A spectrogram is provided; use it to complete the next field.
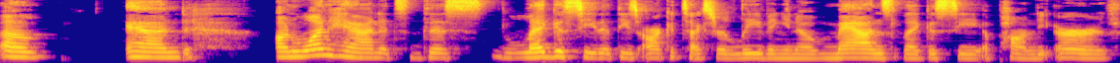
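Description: A woman with an ordinary speaking voice talks at a fairly slow pace in a fairly low pitch with fairly even intonation, on a very clean recording with a silent background. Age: 50s. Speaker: English teacher and photographer. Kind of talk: casual chat.

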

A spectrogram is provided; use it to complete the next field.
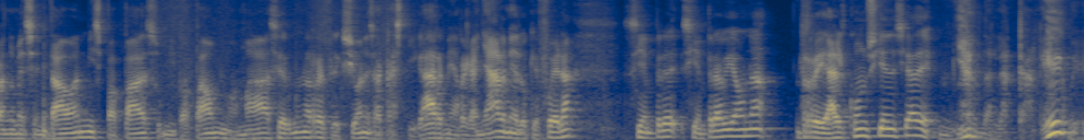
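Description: A man with a normal speaking voice talks at a moderate pace with hardly any pauses. His fairly low pitch carries lively intonation. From Colombia, Bogotá. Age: 40s. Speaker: recovered addict, founder of a recovery project. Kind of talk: personal testimony. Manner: casual, slangy.

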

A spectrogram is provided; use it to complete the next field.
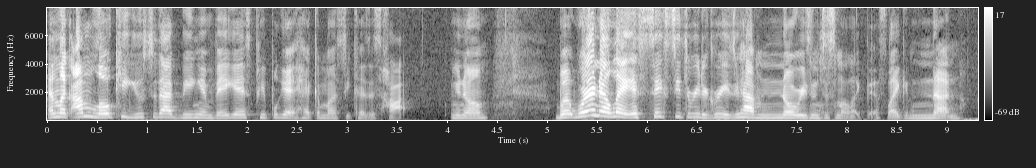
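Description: A woman with an unremarkable speaking voice talks at a medium pitch and a fairly quick pace. Her intonation is lively, and her loudness swings a lot. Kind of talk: casual chat.

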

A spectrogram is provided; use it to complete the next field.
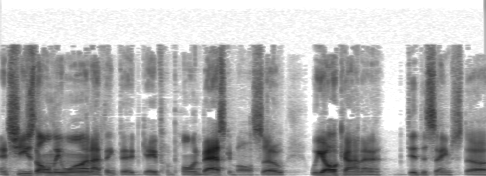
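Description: A man with an American accent in an ordinary speaking voice, ordinary pitch variation and a fairly quick pace, over a quiet background. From South Carolina. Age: 30s. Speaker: sports radio host and play-by-play announcer. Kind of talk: casual interview chat.

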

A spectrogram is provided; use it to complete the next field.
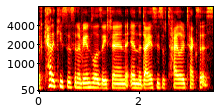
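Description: In a very clean recording with a silent background, a woman with an American accent and a normal speaking voice talks at a fairly quick pace in a fairly low pitch. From US South, Memphis. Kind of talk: podcast interview.

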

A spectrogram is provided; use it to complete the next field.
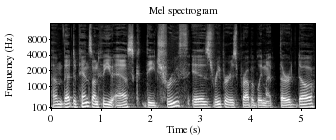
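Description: Speaking with an American accent, the voice keeps a fairly slow pace and very even loudness with hardly any pauses. Pitch variation is ordinary. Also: man, medium pitch for a man. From US South. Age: 40s. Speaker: audio engineer and content creator. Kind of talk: casual interview chat. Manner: laid back.

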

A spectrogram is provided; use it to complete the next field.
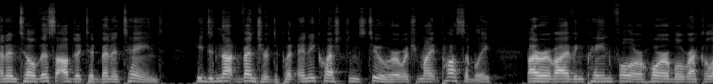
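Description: Intonation stays fairly even in a natural reading voice.

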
